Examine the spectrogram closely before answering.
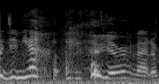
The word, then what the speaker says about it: Danielle: i meet him everybody because i say my name so fast people just i go how many danielle they go denial danielle and i go no danielle have you ever met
